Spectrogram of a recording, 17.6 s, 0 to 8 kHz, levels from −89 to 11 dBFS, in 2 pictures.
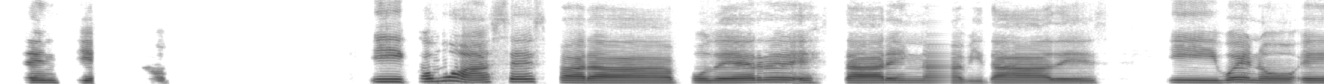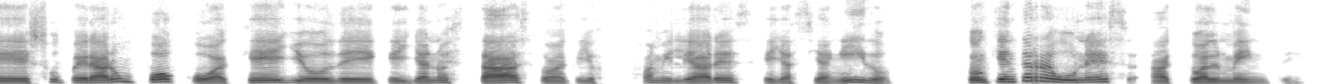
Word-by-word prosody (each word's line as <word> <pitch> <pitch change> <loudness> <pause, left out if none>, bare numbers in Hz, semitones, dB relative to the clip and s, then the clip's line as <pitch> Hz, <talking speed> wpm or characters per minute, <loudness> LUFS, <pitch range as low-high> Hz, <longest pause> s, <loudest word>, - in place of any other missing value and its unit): Te 205 - +3
entiendo. 180 -3 -5 1.4
¿Y 245 0 +4
cómo 295 +6 +5
haces 240 +3 +2
para 175 -3 +4
poder 185 +2 +3
estar 185 -3 +2
en 185 -1 -2
navidades 170 0 -2 0.4
y, 195 -2 -1
bueno, 185 -5 +1
eh, 180 -1 0
superar 190 -2 0
un 260 0 -3
poco 230 -8 +1
aquello 180 +1 -1
de 165 -1 -3
que 165 -1 -9
ya 170 0 -2
no 180 +3 -7
estás 185 0 +1
con 180 -2 -6
aquellos 170 0 -11 0.3
familiares 175 0 -4
que 160 - -8
ya 155 0 -7
se 165 - -10
han 155 +1 -8
ido? 185 -7 -4 0.5
¿Con 205 0 +2
quién 240 +4 +3
te 330 - +2
reúnes 235 -5 0
actualmente? 165 -3 -4
180 Hz, 120 wpm, -22 LUFS, 170-200 Hz, 1.4 s, cómo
